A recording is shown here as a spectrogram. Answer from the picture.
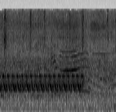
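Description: A vehicle's electronic siren sounds a fast-warbling tone for about a second and a half, then cuts off abruptly.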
